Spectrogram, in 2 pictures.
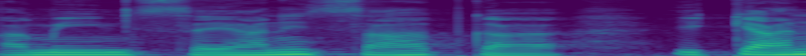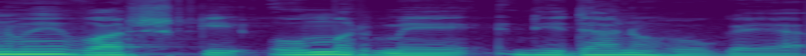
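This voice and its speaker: A man's dark, mellow, medium-pitched voice, with fairly even intonation, in a very clean recording with a silent background. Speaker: voice over artist; radio drama artist. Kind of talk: radio news read.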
